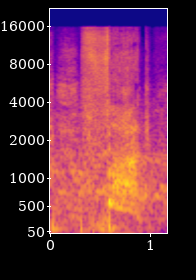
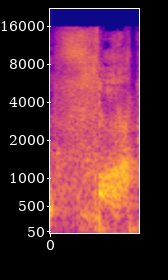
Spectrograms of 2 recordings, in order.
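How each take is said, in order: First: A big high yell of amazement; yelled curse. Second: A whispered, awestruck curse under the breath; breathy curse. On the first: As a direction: let the curse fly out loud and high. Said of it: "not the thing to yell as loud as you can". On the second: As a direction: breathe the word out in wonder. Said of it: "Which is not the thing to yell". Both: Retold or imitated.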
